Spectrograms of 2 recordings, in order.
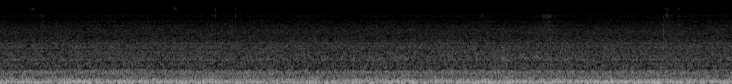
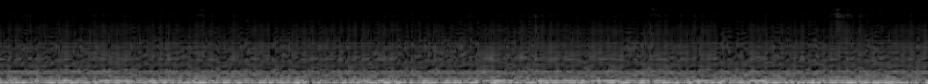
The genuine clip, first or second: first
